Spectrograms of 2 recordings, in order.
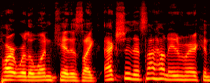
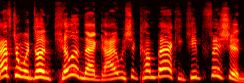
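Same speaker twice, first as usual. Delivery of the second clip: yelling, higher and louder; 8 semitones higher, 4 dB louder than usual. Retelling movie characters shouting their plans aloud: imitating someone yelling. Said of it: "they're just yelling exposition".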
